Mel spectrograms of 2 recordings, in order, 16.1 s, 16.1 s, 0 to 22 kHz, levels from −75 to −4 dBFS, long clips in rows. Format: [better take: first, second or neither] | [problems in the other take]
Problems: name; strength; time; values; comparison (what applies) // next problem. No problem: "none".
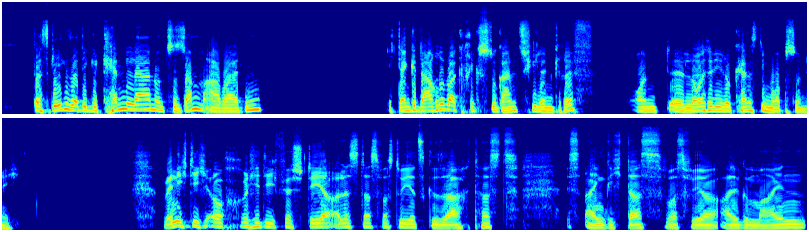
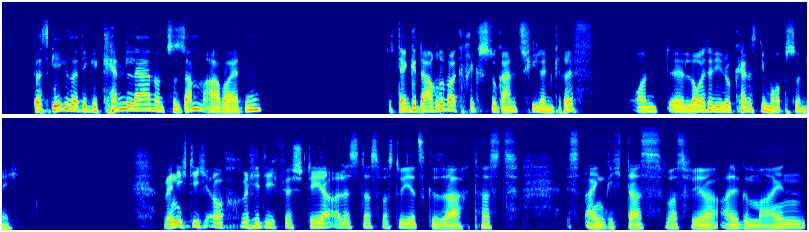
second | distortion; slight; 10 dB below the speech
